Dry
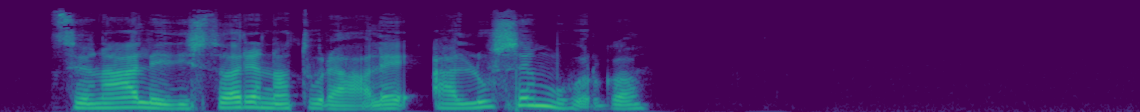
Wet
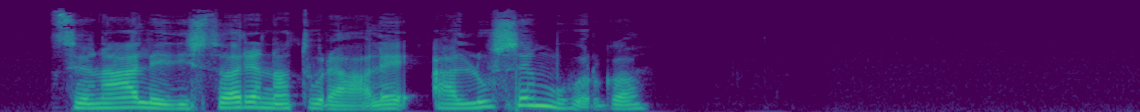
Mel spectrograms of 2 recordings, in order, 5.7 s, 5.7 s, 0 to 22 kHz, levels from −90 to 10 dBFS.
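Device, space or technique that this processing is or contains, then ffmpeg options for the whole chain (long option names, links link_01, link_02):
parallel compression: -filter_complex "[0:a]asplit=2[link_01][link_02];[link_02]acompressor=threshold=-33dB:ratio=6,volume=-5dB[link_03];[link_01][link_03]amix=inputs=2:normalize=0"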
